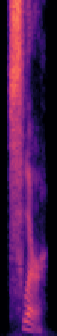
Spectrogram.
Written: slur

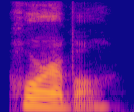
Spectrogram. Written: horrible

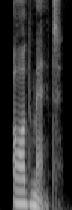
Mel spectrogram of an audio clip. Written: augment

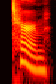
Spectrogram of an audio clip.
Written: term

